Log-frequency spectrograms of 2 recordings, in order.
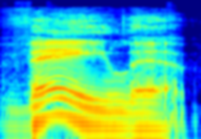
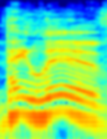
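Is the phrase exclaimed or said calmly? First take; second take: calmly; exclaimed. First: It is said calmly, without exclaiming. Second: It is exclaimed loudly, like a shout. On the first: They are the ones living, while we are not. The speaker calls it right. "It's just like they live" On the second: Creatures are alive and menacing. The speaker calls it wrong. "we're saying it wrong"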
